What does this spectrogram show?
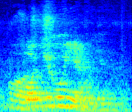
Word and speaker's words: pohuia: Y esto se pronuncia diferente, se pronuncia pochuya, no se pronuncia así.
